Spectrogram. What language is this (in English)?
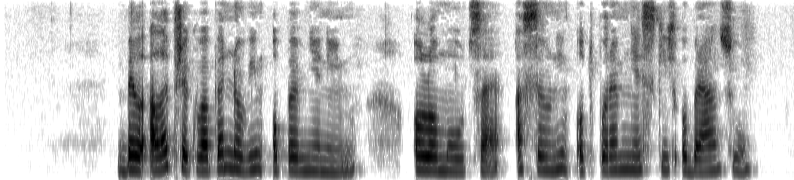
Czech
